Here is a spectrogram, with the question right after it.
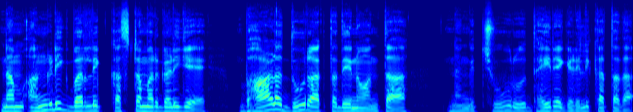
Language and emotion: Kannada, sad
